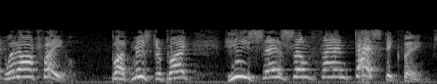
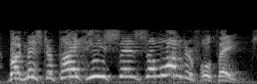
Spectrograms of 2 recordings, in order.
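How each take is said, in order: First: High, slow, awestruck praise; gushing fan. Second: High, breathless gushing praise; gushing fan. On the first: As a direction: marvel at the preacher's words. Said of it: "people always say to me". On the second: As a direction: gush over the preacher like an eager fan. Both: Retold or imitated.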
